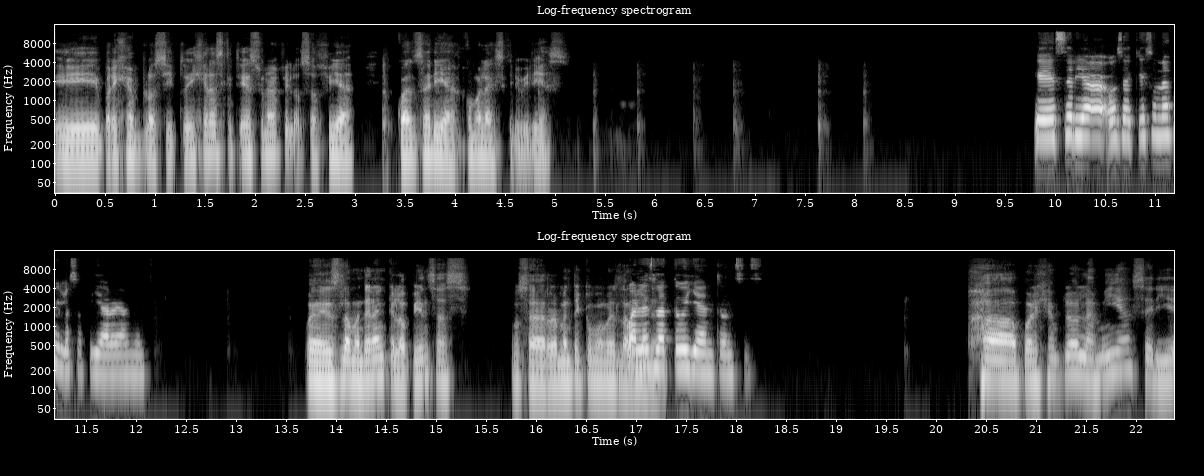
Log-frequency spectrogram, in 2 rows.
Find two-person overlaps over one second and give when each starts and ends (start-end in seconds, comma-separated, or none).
none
